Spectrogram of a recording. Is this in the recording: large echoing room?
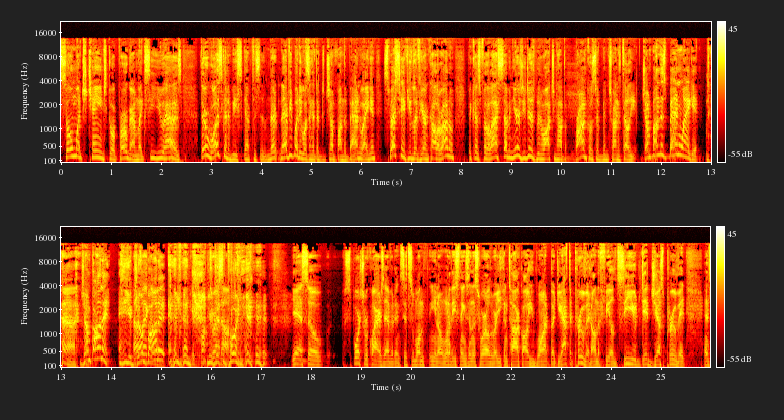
no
